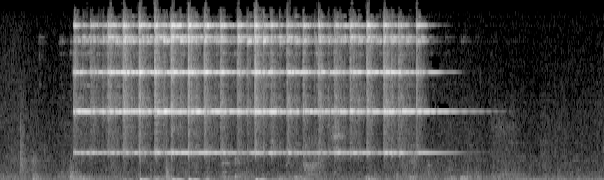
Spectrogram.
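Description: Small altar bell shaken rapidly for about three and a half seconds, then dying away: the bell rung at the elevation of the host after the consecration in a Latin Tridentine Mass.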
